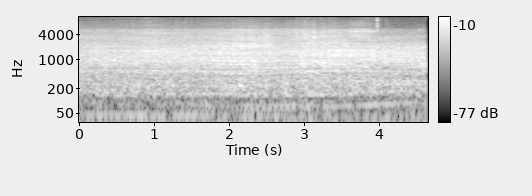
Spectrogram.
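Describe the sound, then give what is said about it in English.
Steady, broad rumble of cars driving past outside, a continuous wash of road noise that holds an even loudness throughout with no distinct pauses or voices. “So sorry about the cars driving by, folks. We smoke outside.”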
